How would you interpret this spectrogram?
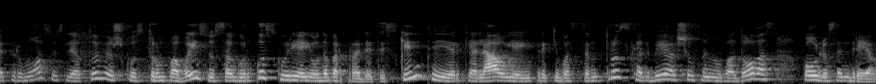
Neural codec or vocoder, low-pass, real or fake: none; 7.2 kHz; real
